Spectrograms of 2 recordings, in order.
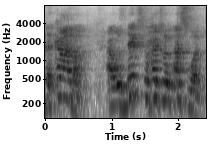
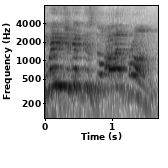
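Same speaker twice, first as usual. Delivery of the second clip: put-on mildly astonished old man, pitched up high; retold amazement; 8 semitones higher than usual. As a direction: imitate an old man's amazed question, higher.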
